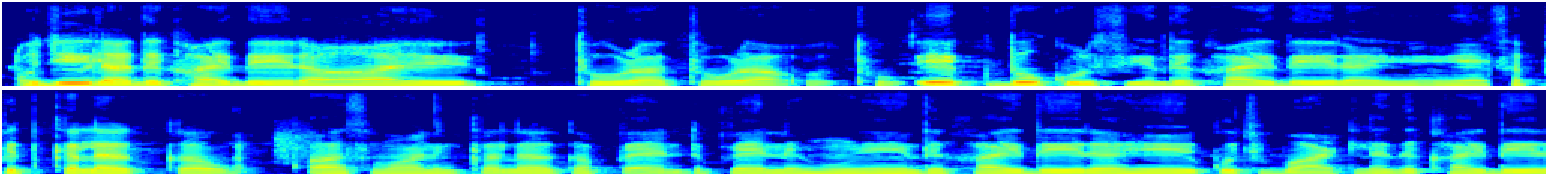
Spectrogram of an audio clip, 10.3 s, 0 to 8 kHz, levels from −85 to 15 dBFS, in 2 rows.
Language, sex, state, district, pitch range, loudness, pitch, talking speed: Hindi, female, Uttar Pradesh, Jalaun, 175-180 Hz, -23 LUFS, 180 Hz, 175 wpm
